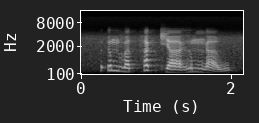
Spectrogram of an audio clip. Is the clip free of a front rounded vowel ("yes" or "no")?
yes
